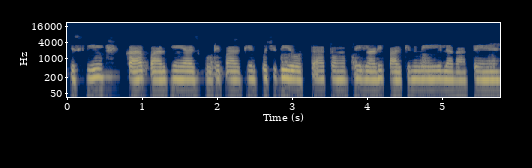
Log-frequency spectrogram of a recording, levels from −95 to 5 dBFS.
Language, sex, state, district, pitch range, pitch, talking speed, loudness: Hindi, female, Uttar Pradesh, Gorakhpur, 160-175 Hz, 170 Hz, 195 wpm, -29 LUFS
